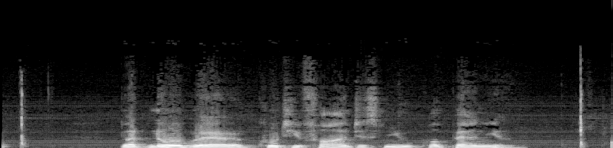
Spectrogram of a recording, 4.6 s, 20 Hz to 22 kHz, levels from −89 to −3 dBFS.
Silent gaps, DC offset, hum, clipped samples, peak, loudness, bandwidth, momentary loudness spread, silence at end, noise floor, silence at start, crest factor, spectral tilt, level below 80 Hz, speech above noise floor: none; under 0.1%; none; under 0.1%; 0 dBFS; -11 LUFS; 11 kHz; 16 LU; 0.2 s; -50 dBFS; 0.05 s; 12 dB; -7.5 dB/octave; -50 dBFS; 40 dB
